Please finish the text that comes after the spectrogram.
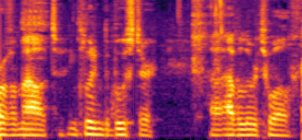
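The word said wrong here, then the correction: Aberlour: So that's not how you pronounce it, apparently. It's what do you mean? – Abelour.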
